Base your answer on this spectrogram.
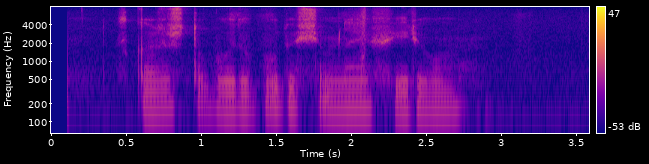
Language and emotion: Russian, neutral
